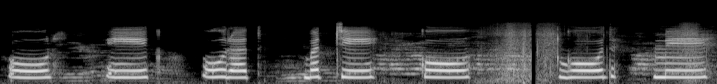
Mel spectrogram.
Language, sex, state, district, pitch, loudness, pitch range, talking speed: Hindi, female, Madhya Pradesh, Bhopal, 320 Hz, -13 LUFS, 240-330 Hz, 60 wpm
